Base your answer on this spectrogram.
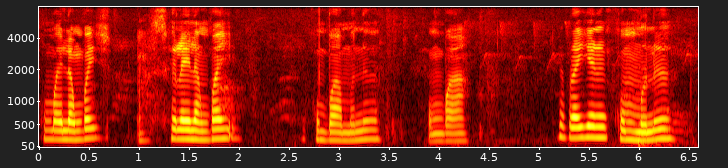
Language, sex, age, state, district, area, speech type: Bodo, female, 45-60, Assam, Kokrajhar, urban, spontaneous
